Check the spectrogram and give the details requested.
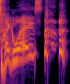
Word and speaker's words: segues: I said he's like as if like how it's spelled but like it's Segways oh my brain geez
